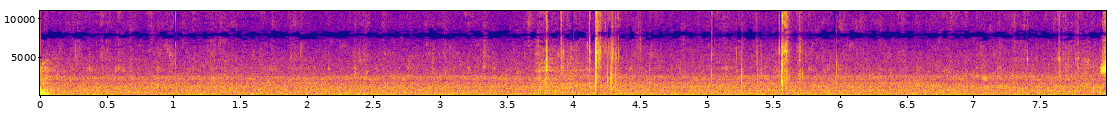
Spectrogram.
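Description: Steady low room hum, with a few faint short clicks around four seconds in and again a little later as metal watches and their link bracelets are handled.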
